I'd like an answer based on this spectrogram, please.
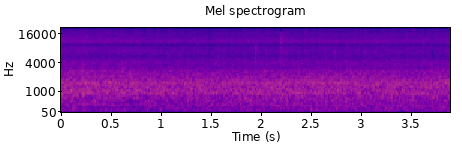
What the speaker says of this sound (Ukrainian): Оце пішов дощик.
